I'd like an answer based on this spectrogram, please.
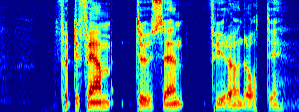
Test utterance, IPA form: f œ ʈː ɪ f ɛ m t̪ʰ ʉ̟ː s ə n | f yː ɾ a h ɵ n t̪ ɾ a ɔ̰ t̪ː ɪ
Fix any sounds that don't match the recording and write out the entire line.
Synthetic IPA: f œ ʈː ɪ f ɛ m t̪ʰ ʉ̟ː s ə n | f yː ɾ a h ɵ n d̪ ɾ a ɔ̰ t̪ː ɪ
